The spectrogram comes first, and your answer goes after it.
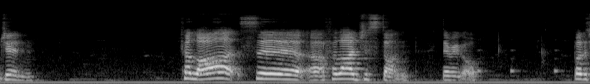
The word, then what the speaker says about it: Phlogiston: I forgot to pronounce it. First, a tracing of Philoston. Why am I saying Jin? Phlogiston.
